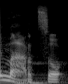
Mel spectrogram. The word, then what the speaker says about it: marzo: Sono stato corretto all'interno del video perché non si dice marzo ma si dice marzo, ok? Con un z forte. Eh, quindi stiamo attenti a quello che si dice perché c'è in giro la Bocconi.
